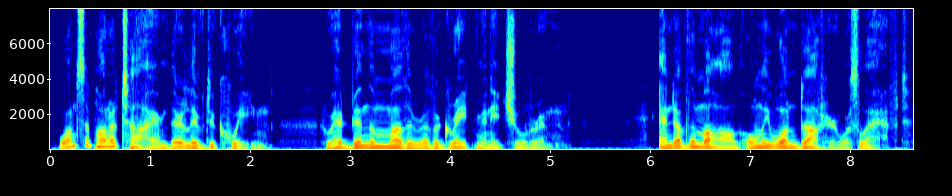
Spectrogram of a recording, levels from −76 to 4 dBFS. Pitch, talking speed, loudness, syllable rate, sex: 105 Hz, 190 wpm, -19 LUFS, 5.1 syllables/s, male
